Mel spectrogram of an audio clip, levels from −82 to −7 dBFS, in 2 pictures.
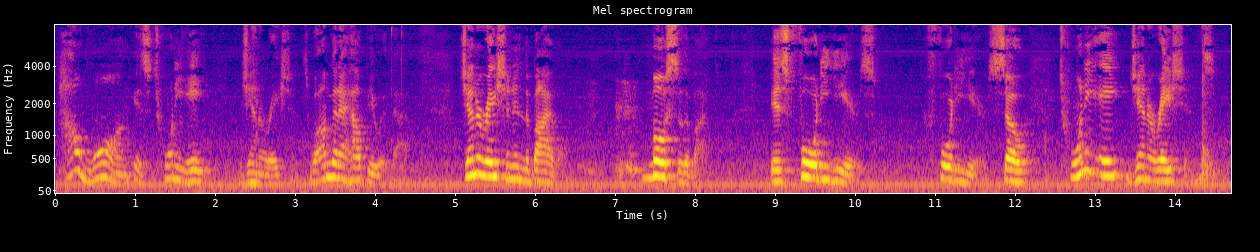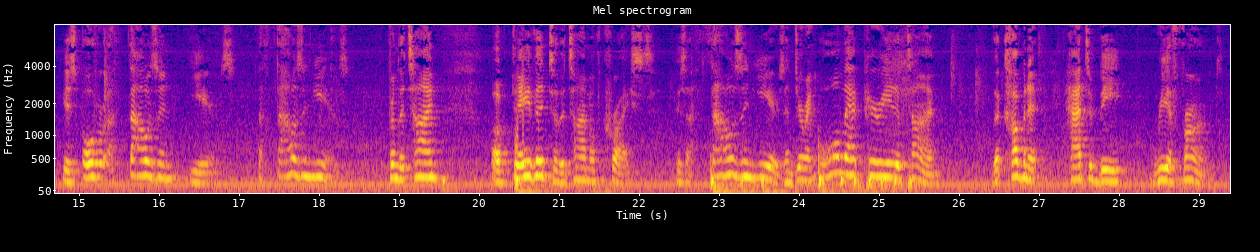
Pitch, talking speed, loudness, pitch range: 170 Hz, 130 wpm, -17 LUFS, 135-210 Hz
